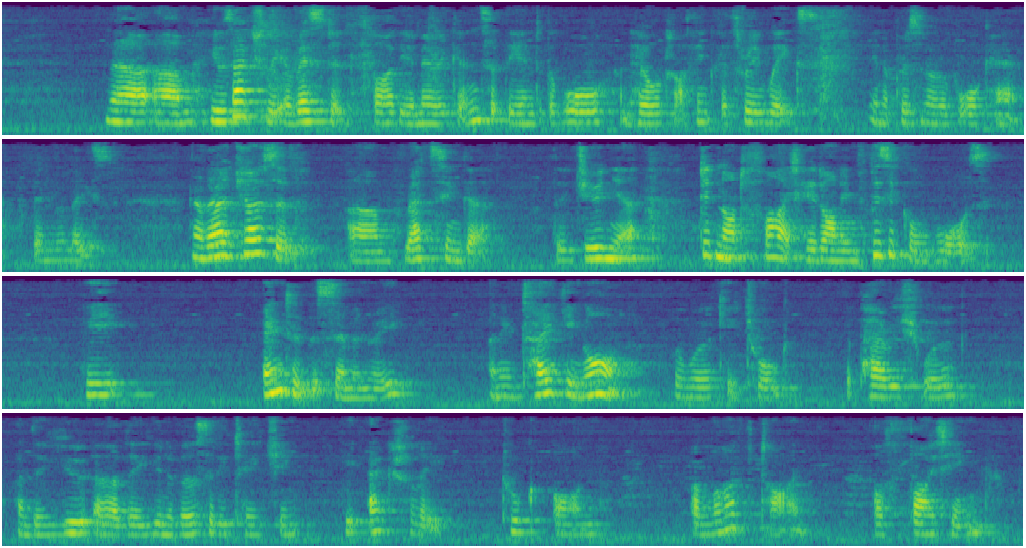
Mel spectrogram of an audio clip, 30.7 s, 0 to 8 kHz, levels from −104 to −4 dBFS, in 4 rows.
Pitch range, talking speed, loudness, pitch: 180-225 Hz, 145 wpm, -24 LUFS, 195 Hz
